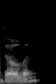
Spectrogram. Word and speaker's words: Dolan: Speaking about the Knicks in 5, James Dolan, I think that's how you pronounce his name, Dolan.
